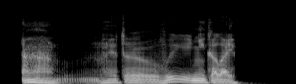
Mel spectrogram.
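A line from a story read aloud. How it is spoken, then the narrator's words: Absent-minded mutter. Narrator (Russian): Рассеянно пробормотал целитель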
